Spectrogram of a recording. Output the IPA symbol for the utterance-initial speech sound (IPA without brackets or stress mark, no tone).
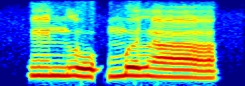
ẽ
